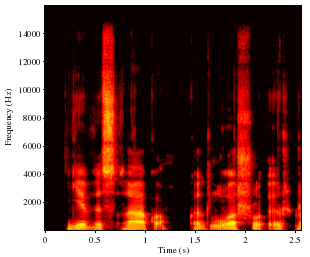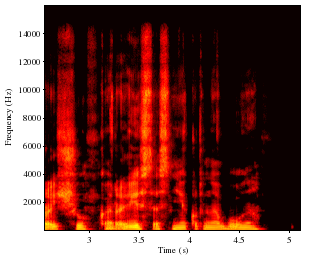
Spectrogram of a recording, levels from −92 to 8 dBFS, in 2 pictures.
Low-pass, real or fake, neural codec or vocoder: 14.4 kHz; fake; vocoder, 48 kHz, 128 mel bands, Vocos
